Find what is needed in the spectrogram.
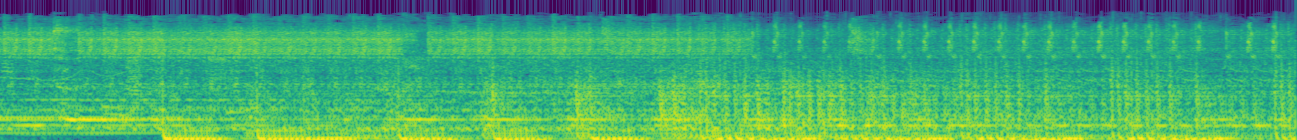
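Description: Live electronic house music: the kick drum and bass are out briefly and come back in just under a second in, over a steady synth tone, with a fast high ticking pattern that gets busier about four seconds in.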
